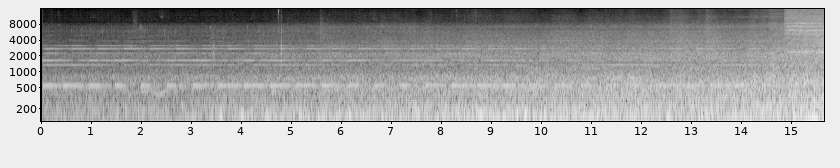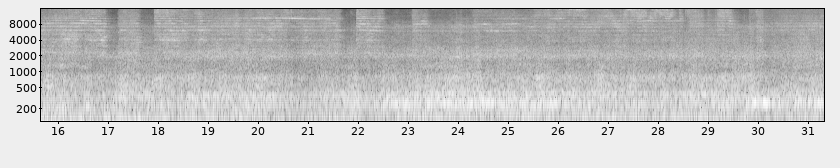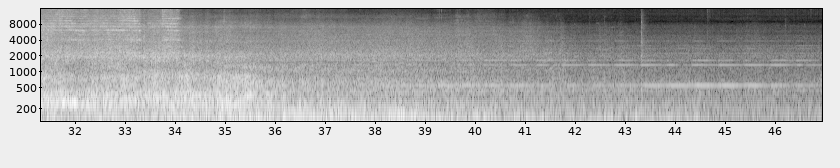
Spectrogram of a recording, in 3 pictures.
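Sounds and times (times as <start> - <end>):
crossing warning bell: 0.0 - 46.9
train wheels clattering: 4.6 - 43.7
wheel squeal: 14.9 - 34.2.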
